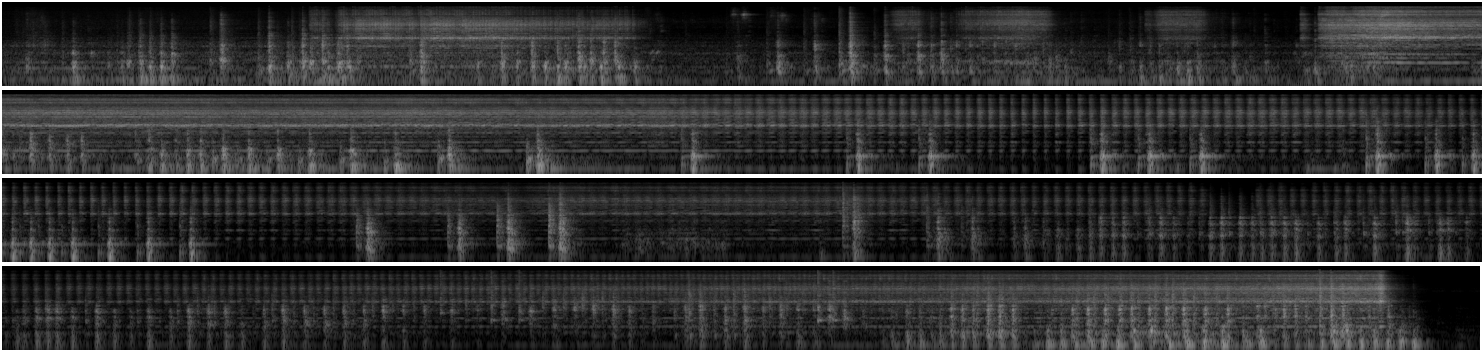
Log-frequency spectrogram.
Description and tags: Scratching cello in electroacoustic music
This is a recording made in a rehearsal session for an electroacoustic orchestra. The cello's wooden body is scratched with hand and the resulting sound is transformed in an electroacoustic orchestra.
geo-ip, cello, scratching, creaking, electro-acoustic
